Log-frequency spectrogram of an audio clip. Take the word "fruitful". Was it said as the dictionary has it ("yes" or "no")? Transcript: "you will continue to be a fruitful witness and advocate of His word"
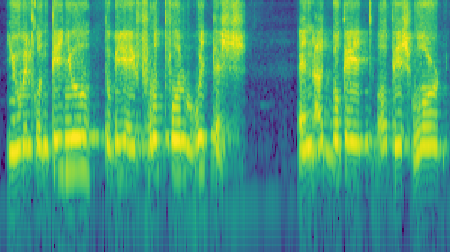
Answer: yes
